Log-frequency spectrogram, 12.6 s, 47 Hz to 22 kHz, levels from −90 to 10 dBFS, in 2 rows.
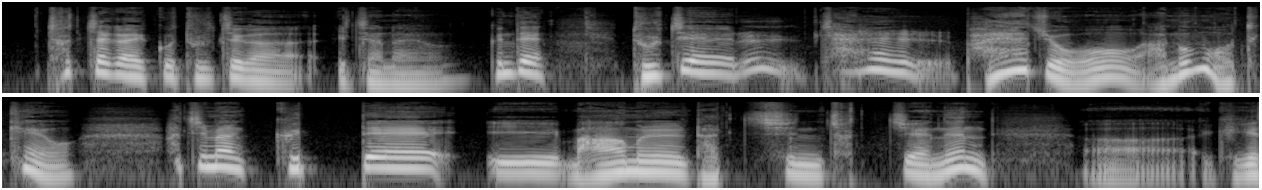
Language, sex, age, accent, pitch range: Korean, male, 40-59, native, 100-150 Hz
